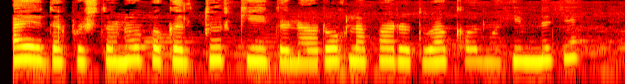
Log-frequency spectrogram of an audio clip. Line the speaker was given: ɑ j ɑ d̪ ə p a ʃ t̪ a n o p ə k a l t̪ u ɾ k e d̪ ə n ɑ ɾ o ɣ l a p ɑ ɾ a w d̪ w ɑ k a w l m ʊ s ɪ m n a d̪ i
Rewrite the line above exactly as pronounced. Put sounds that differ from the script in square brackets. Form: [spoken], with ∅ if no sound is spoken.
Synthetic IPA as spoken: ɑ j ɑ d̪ ə p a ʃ t̪ a n o p ə k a l t̪ u ɾ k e d̪ ə n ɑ ɾ o ɣ l a p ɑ ɾ a [∅] d̪ w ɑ k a w l m ʊ [h] ɪ m n a d̪ i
